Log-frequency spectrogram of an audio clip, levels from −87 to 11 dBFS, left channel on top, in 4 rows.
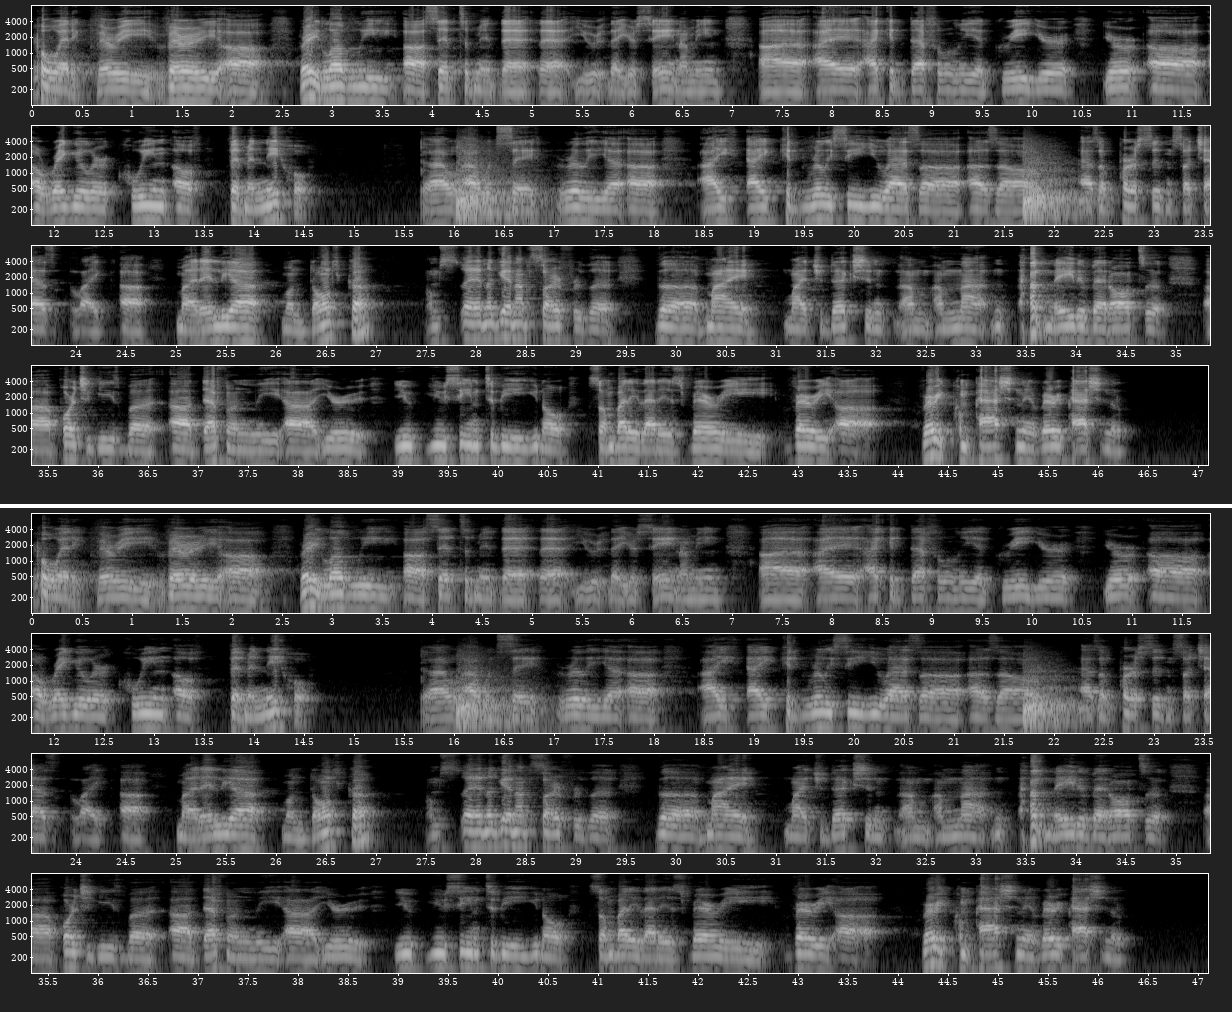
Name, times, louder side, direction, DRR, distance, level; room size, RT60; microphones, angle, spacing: voice 1, 0.0-13.5 13.8-14.6 15.7-24.7 25.0-27.0 27.5-30.8 31.1-38.7 39.0-42.7 43.0-43.8 44.2-46.2, left 5 dB, 85° left, 0.9 m, -23 dB
10.5 x 6.4 x 2.5 m
head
